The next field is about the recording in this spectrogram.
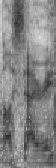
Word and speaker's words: polystyrene: polyestrin products. Council members spoke to the media ahead of the vote for that important ban. What, did I say it wrong? – Polystyrene.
